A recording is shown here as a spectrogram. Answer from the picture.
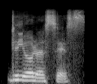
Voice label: "diuresis", Indian

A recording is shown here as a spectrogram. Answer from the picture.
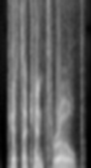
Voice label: "pithecanthrope", American

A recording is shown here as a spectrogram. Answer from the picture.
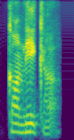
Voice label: "conacre", Indian

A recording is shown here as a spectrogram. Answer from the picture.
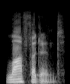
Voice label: "lophodont", American

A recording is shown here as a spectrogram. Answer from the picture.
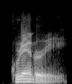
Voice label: "granary", American

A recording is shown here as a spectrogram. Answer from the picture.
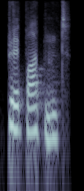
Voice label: "prepotent", Indian; Dictionary

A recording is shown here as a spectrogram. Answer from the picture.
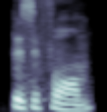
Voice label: "pisiform", Indian; Dictionary

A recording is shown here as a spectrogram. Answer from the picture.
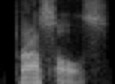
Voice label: "Brussels", American

